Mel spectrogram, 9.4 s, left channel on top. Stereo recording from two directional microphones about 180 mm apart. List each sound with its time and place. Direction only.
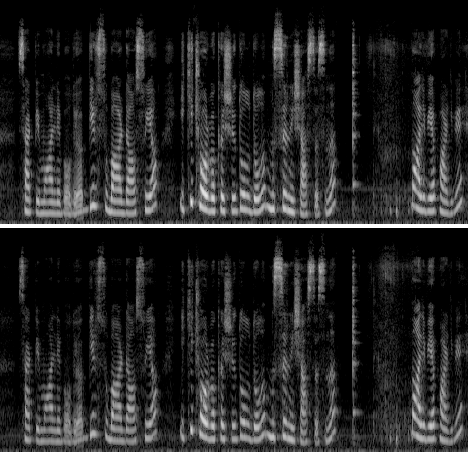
0.4 s speech: 40° left (ahead or behind); by 6.7 s 20° left (ahead or behind)
8.2 s a woman's voice: centre (ahead or behind); by 9.2 s 20° left (ahead or behind)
